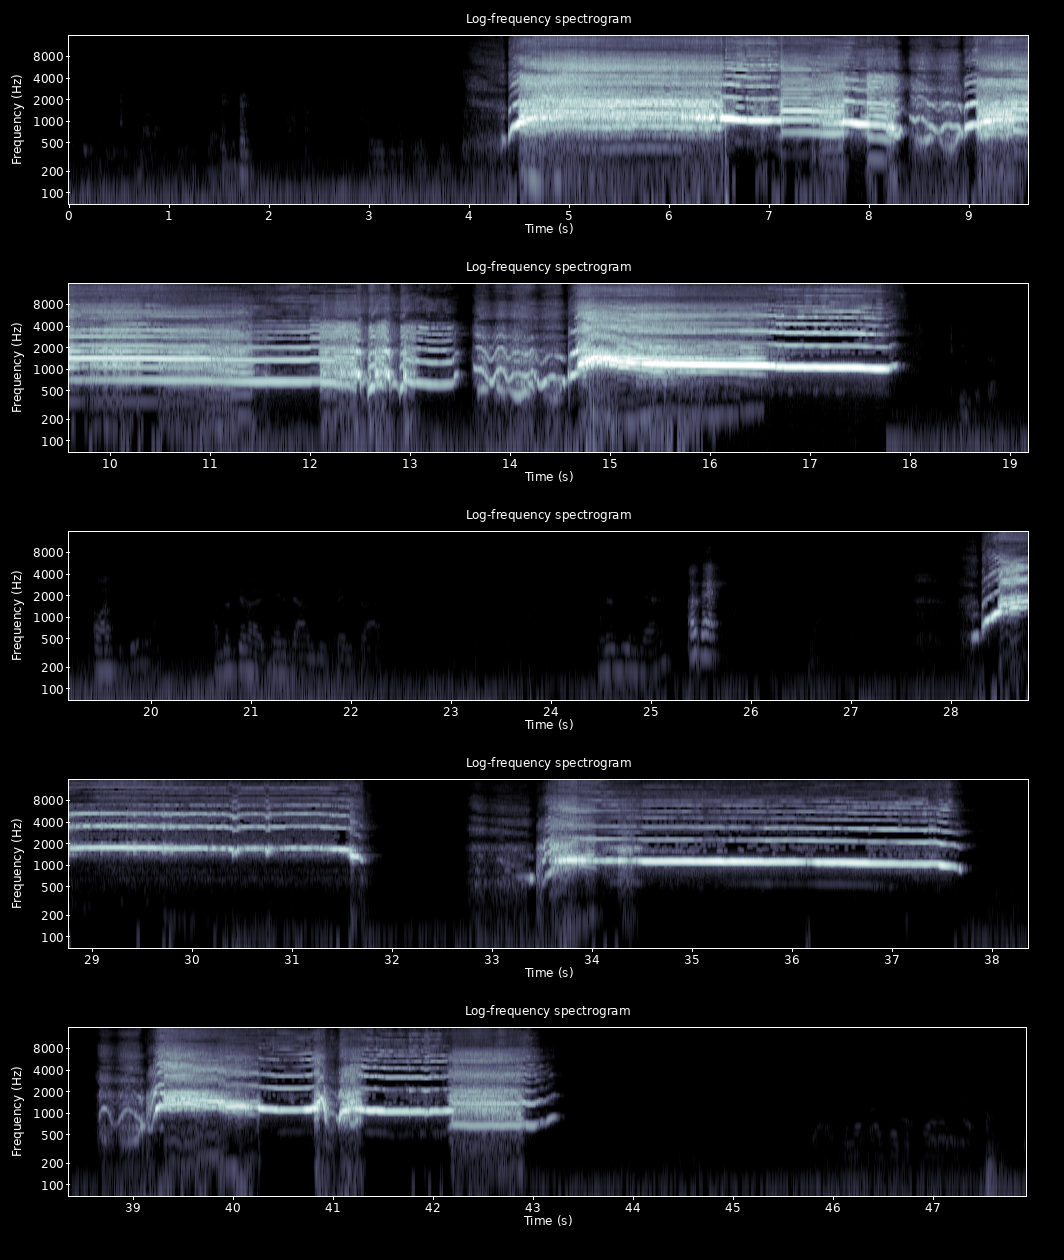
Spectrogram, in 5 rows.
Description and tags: Horrified female scream
Recordist Peter Brucker / recorded 12/5/2018 / ribbon microphone / performer C. Travers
